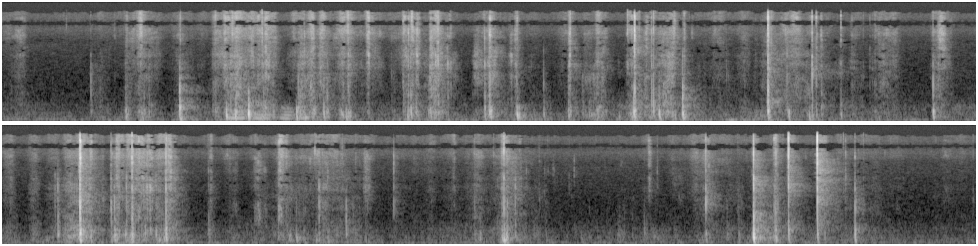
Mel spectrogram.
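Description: Ragdoll cat pawing into a cardboard tissue box and biting at it: irregular crinkling, scratching and tearing of paper and cardboard with a few sharp clicks, in bursts with quiet gaps between.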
